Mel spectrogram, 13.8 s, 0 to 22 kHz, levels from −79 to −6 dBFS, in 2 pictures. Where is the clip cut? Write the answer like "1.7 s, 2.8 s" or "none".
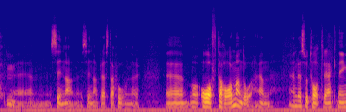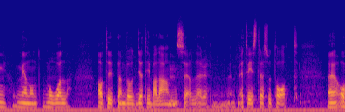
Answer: none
